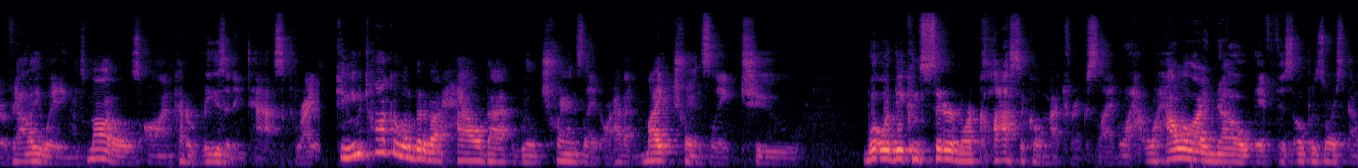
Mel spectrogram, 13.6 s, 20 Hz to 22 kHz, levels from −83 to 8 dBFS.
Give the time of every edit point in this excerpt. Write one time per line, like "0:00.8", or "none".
0:03.2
